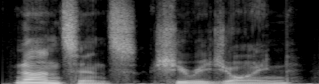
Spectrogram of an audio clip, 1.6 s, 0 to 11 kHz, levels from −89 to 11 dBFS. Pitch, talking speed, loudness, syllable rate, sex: 120 Hz, 115 wpm, -19 LUFS, 5.2 syllables/s, male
